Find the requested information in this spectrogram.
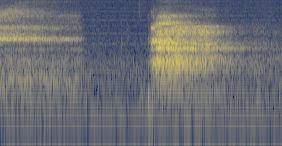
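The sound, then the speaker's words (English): Deep breaths drawn slowly, two soft airy breathing sounds separated by a brief pause, the second one louder and longer than the first. “Let's breathe that in.”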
